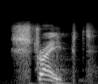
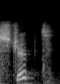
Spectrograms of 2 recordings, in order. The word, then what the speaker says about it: striped: All right, let's go to striped instead of stripped. A big big striped box. A big striped box. There you go. Yeah. Stripped would have two P's.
